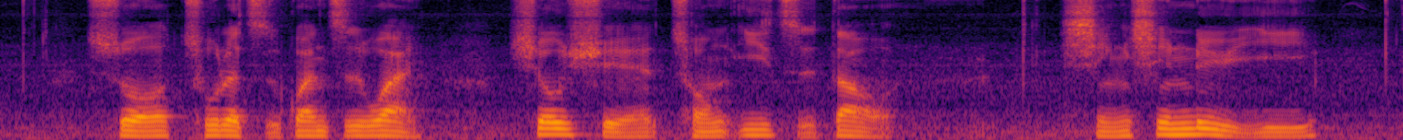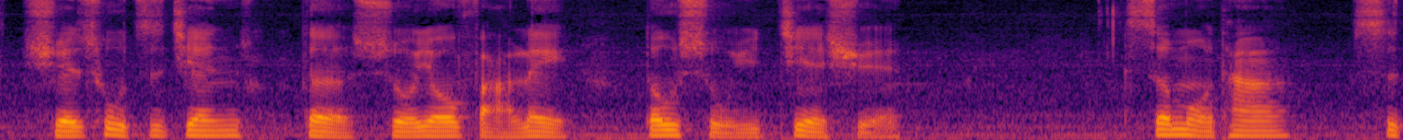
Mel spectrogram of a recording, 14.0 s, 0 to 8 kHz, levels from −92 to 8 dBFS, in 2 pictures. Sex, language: male, Chinese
